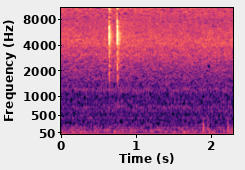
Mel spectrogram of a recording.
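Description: Two faint computer mouse clicks in quick succession a little under a second in, otherwise near silence.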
